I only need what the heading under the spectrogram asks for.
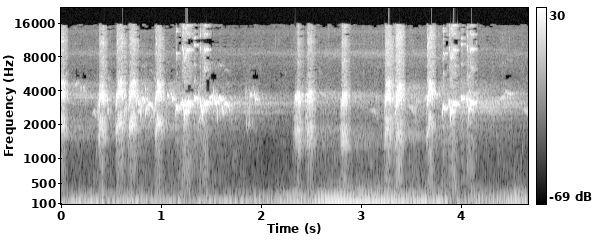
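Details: Sooty-headed bulbul chirps used as a lure: a quick cluster of bright bubbly notes, a pause, then more sharp chirps, over a stronger low humming noise.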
